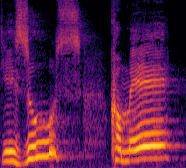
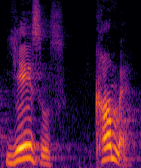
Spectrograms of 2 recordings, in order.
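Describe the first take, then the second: First: The words carry unnatural, misplaced syllable stress. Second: The words carry natural, normal syllable stress.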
